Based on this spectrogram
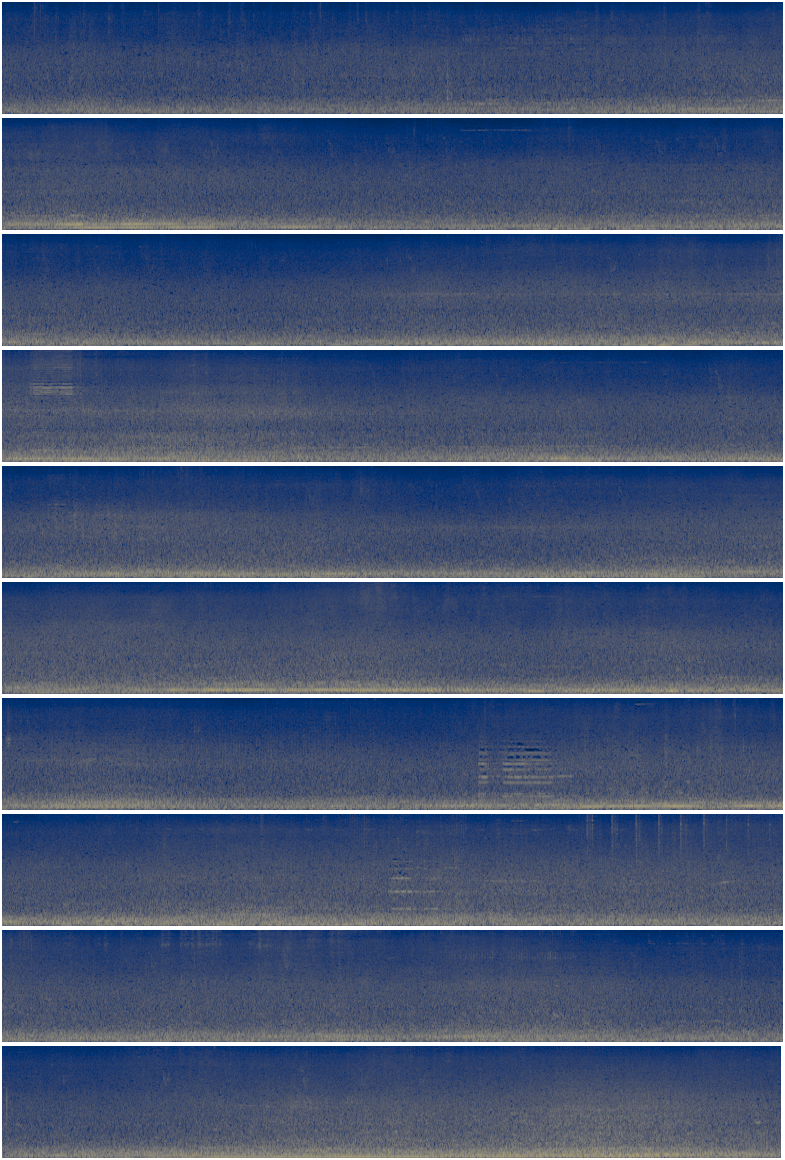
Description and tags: traffic heavy dense boulevard Dakar, Senegal, Africa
